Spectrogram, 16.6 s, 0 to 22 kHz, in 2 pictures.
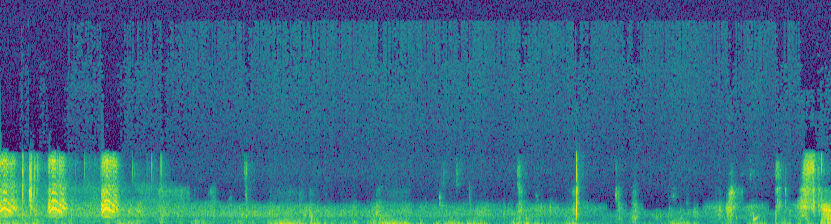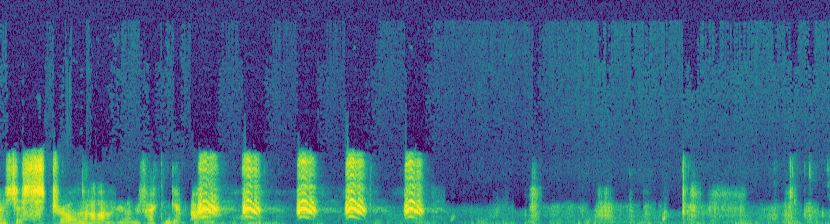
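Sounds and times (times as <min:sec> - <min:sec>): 
crow cawing: 0:00.0 - 0:01.5, 0:10.2 - 0:12.8
low thumping footsteps on a walk: 0:00.0 - 0:08.1, 0:11.8 - 0:16.6
outdoor rustling: 0:00.0 - 0:16.6
speech: 0:08.2 - 0:10.5.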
